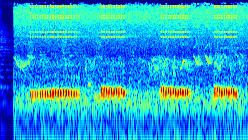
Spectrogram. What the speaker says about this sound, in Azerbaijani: Qalan bircə qumru quşuydu. O, heç nəyə göz qoymurdu. Belə hey səfeh bağırtı ilə deyirdi.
